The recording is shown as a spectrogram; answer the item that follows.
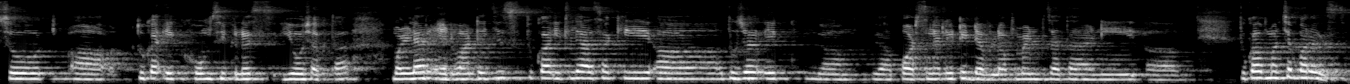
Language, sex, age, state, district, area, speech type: Goan Konkani, male, 30-45, Goa, Bardez, urban, spontaneous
